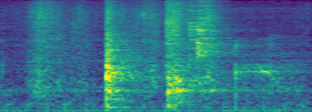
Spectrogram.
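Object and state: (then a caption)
Crispy fried onion bhaji. Freshly fried onion bhajis in gram flour batter, lifted from the oil, are shaken or tapped in a metal strainer to drain. Three short, crisp clattering hits ring out, the first sharpest, and the bhajis sound crispy.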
